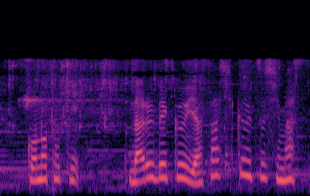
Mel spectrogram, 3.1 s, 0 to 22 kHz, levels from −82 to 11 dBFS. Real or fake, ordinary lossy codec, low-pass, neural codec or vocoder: real; none; 7.2 kHz; none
